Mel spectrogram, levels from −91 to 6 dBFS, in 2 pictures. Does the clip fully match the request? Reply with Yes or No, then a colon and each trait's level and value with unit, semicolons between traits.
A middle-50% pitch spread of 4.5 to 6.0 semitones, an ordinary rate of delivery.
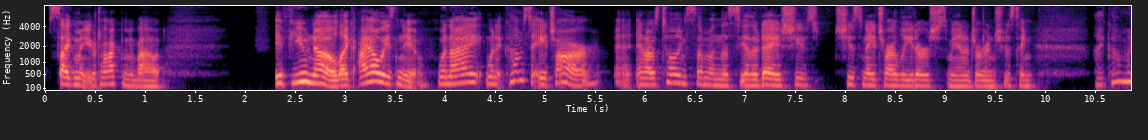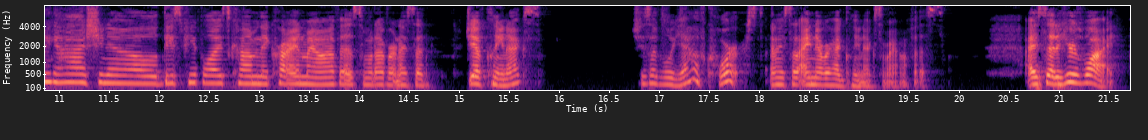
No: average, 5.2 semitones; fast, 230 wpm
